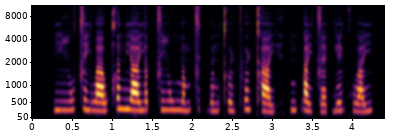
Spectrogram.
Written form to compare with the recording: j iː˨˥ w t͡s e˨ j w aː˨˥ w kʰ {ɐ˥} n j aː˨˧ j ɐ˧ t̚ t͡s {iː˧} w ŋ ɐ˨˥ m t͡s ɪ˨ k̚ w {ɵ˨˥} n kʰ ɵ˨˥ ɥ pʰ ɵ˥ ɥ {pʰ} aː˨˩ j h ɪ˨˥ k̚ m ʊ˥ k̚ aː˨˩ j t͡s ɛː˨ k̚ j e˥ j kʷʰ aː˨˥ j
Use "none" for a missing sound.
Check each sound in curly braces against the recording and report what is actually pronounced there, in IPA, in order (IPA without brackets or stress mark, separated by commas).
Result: ɐ˥, iː˧, ɵ˨˥, kʰ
